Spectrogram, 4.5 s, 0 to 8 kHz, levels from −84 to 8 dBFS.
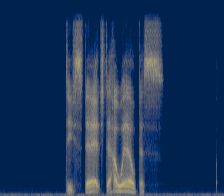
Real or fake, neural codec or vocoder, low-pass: fake; autoencoder, 22.05 kHz, a latent of 192 numbers a frame, VITS, trained on many speakers; 7.2 kHz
